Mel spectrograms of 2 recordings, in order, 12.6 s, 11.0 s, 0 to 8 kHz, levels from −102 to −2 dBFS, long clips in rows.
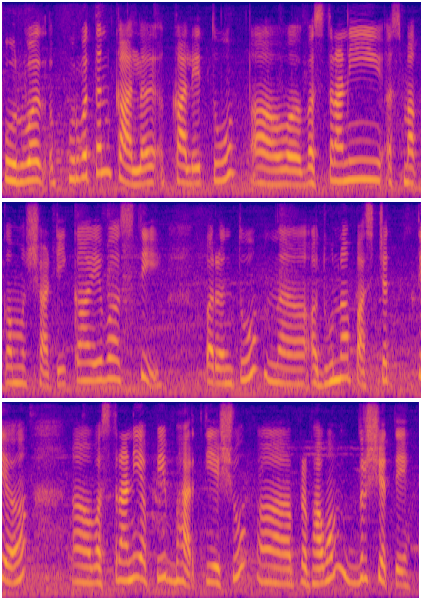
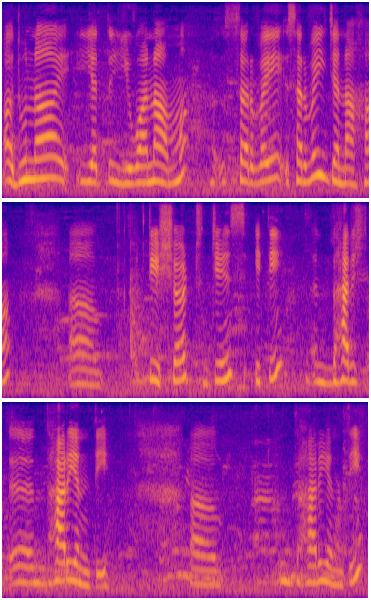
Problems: background conversations at intervals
